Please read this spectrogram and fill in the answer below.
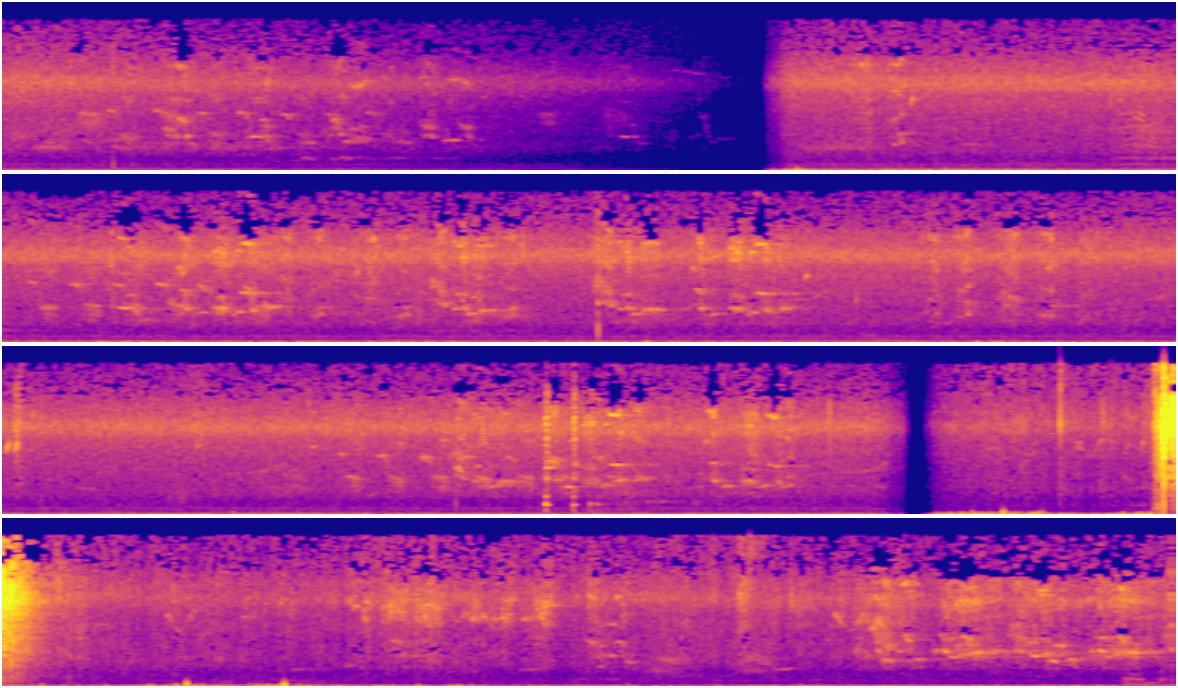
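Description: Outdoor golf-course ambience with birds chirping over a low rumble. About three quarters of the way through comes a single sharp crack, a driver striking a golf ball off the tee.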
